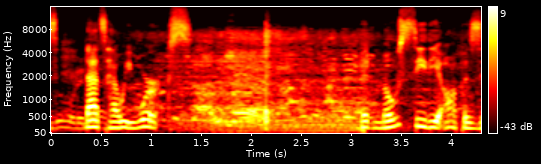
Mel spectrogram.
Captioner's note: foreign language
